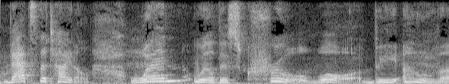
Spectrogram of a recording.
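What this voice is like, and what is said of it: Exaggerated dramatic Southern US accent. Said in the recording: “read it in a Southern accent ... the terrible Southern accent that I'm going to slip into ... I'm at a solid 8, which is a Blanche Devereaux ... I'm sounding a little more Georgia”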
